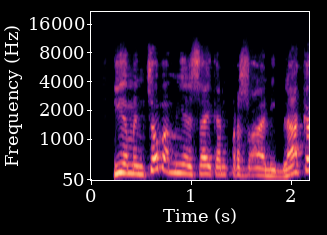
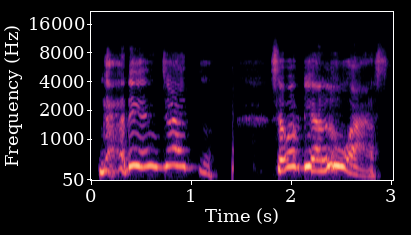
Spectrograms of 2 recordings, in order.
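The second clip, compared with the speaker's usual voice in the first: said again through laughter, higher; amused echo, pitched up; laughing repeat; 8 semitones higher than usual. Real, not acted.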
